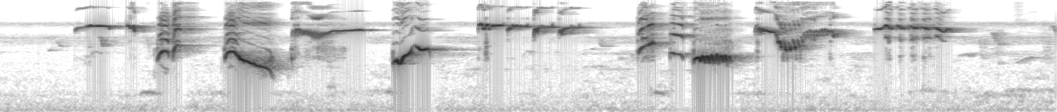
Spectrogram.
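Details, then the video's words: Orange-headed thrush in full song, meant to rekindle singing in listless thrushes, especially in the morning: varied swooping whistles, slurred downward notes and sharp chips, delivered in energetic rhythmic phrases. "ANIS MERAH GACOR ABIS untuk pancingan bunyi burung anis merah yang loyo"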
